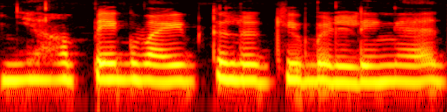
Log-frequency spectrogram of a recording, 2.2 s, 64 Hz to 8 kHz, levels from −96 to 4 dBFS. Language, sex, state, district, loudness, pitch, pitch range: Hindi, female, Bihar, Vaishali, -23 LUFS, 250 Hz, 240-260 Hz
